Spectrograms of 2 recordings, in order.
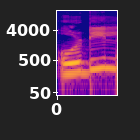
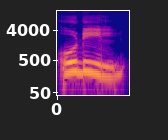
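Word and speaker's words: ordeal: इसे हम ओर्डील नहीं कहेंगे, इसे कहेंगे ओडील।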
